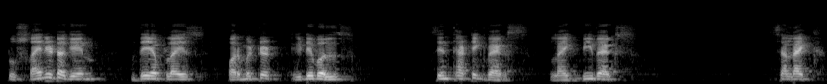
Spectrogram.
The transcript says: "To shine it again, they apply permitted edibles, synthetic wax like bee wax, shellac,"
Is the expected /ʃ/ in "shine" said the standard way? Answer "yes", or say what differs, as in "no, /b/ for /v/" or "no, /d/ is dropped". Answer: no, /s/ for /ʃ/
